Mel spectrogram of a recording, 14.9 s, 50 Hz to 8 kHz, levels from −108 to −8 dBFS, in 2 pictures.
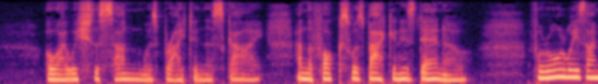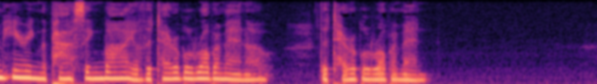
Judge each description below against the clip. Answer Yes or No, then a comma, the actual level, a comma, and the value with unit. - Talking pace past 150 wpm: No, average, 145 wpm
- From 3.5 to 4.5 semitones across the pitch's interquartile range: No, average, 2.7 semitones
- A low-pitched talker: No, medium, 160 Hz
